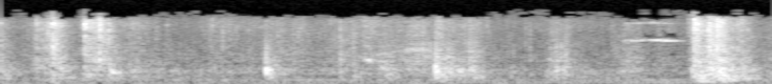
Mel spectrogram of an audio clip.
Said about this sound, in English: Finally, they arrived at the doorway of a little shack on the edge of town. Is this where the fat man lives? This is where we meet him. Go on, open the door, Lacey.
